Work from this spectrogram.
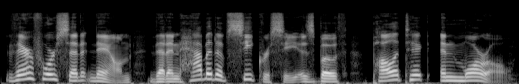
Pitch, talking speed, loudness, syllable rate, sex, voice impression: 165 Hz, 160 wpm, -17 LUFS, 5.0 syllables/s, male, very masculine, very adult-like, thick, very tensed, powerful, very bright, soft, very clear, very fluent, cool, intellectual, very refreshing, sincere, calm, very friendly, very reassuring, unique, slightly elegant, wild, sweet, very lively, slightly kind, slightly intense, light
